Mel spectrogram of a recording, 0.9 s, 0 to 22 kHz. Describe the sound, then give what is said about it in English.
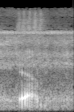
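Real crickets chirp outdoors at night around 8 o'clock under an overcast sky, a thin, steady high-pitched trill hanging faintly in the background throughout, with a brief low murmur early on. “Those are real crickets. I didn't pop those in.”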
